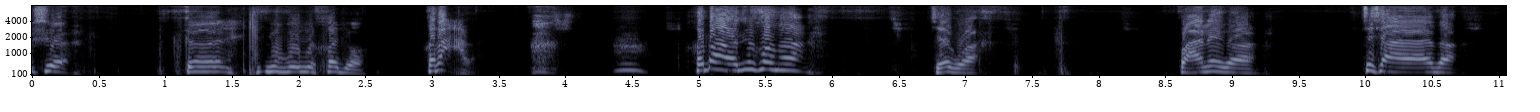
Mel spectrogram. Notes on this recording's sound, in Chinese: 这期的声音是在清晨的北京公园录制的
